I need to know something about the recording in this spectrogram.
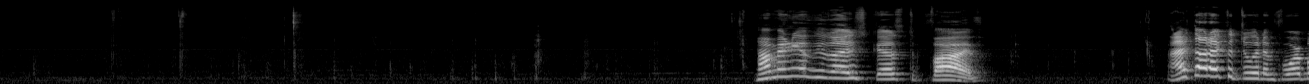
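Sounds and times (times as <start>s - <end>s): wet mouth clicks chewing: 1.1s - 7.5s.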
